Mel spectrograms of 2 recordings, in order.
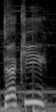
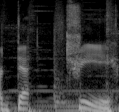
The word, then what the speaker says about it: Decky: Is it Decky or Dechi? Like the cha? Just so I know I'm pronouncing it right.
